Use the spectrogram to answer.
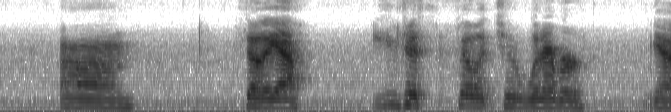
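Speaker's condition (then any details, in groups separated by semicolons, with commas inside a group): Cerebral palsy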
